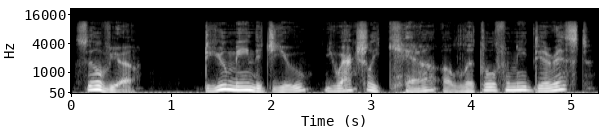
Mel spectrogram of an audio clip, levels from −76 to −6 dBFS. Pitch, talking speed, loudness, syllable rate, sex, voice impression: 130 Hz, 150 wpm, -16 LUFS, 4.5 syllables/s, male, masculine, middle-aged, thick, relaxed, powerful, soft, raspy, intellectual, slightly mature, friendly, wild, lively, slightly strict, slightly sharp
